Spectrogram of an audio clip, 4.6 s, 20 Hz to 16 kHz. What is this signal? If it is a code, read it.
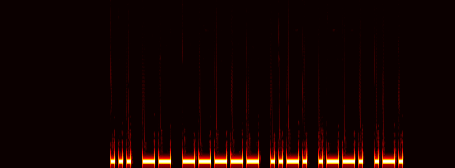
Morse code, heard as a keyed tone, about 30 wpm, 700 Hz. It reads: SM0FPR
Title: Call Signs Repeated 3x - 30wpm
